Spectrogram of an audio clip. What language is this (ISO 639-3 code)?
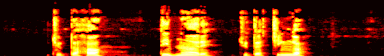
mau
